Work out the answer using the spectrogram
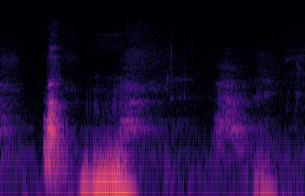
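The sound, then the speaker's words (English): A dog barking faintly indoors, a few short, soft barks and low, growly vocal bursts spread over about two seconds. “We got Gemma, the wonder dog, in here. She's making her presence known.”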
